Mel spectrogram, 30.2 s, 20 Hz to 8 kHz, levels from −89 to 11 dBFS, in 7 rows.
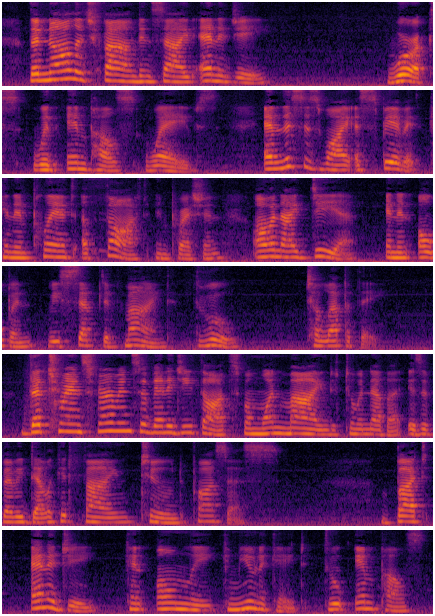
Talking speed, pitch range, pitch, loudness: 105 wpm, 160-215 Hz, 185 Hz, -24 LUFS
